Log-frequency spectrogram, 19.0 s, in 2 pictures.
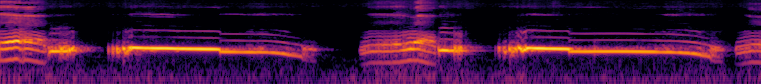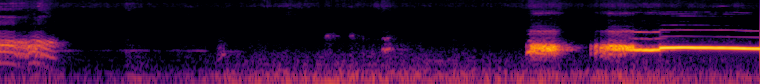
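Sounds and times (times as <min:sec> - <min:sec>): dove cooing: 0:00.0 - 0:10.4, 0:16.1 - 0:19.0.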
